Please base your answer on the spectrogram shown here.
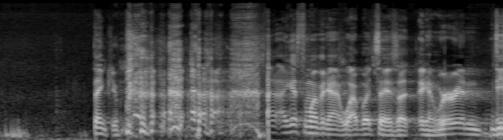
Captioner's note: chuckles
